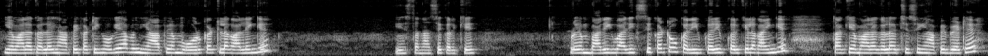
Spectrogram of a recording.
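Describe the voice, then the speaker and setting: A woman's voice: a little high, fairly even intonation, normal speed, pauses often, dull audio. A woman teaching sewing step by step, explaining patiently and repeating herself as she works with her hands.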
